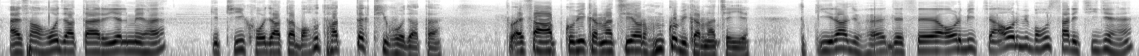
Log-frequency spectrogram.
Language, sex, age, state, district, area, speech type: Urdu, male, 18-30, Bihar, Darbhanga, rural, spontaneous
